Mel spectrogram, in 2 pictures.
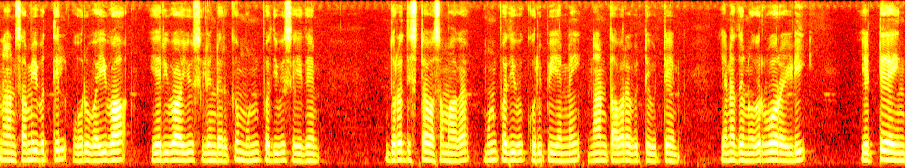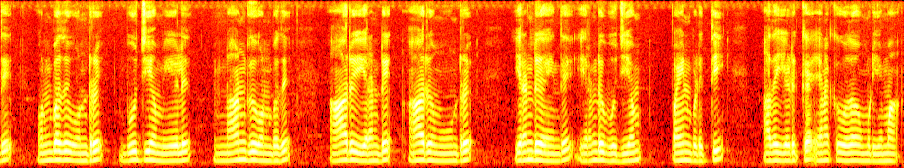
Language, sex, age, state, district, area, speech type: Tamil, male, 18-30, Tamil Nadu, Madurai, rural, read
